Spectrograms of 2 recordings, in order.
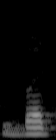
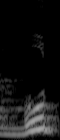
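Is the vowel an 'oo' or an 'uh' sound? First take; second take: uh; oo. First: The vowel is a short 'uh' sound. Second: The vowel is a long 'oo' sound. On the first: The speaker calls it right. "बट म्हणतात" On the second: The speaker calls it wrong. "बूट न म्हणता"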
